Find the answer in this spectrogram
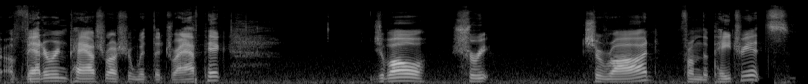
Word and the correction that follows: Sheard: Is that Sheard? Is that how you say it? – Yeah. – So Jabal Sheard.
